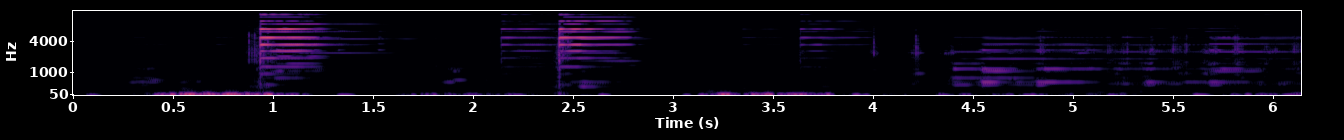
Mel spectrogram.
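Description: Chiming Baoding balls (Chinese stress balls) ringing as they are moved. There are two separate chime rings, the louder about a second in and another near two and a half seconds, and from about four seconds an unbroken jangle of overlapping chime tones.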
